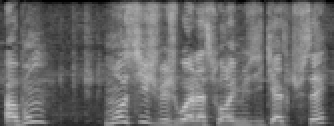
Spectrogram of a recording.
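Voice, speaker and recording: A woman's voice: on the high side, fairly quick, natural voice. A woman voicing an impatient young boy elephant in a cartoon, boastful but easily discouraged, whiny and emphatic. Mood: boastful, evasive. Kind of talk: French cartoon dubbing. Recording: music behind the voice.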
